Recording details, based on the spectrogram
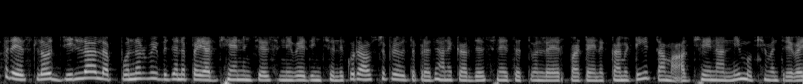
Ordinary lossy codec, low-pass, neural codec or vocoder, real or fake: Opus, 32 kbps; 3.6 kHz; codec, 16 kHz, 16 kbps, FunCodec, trained on LibriTTS, 50 frames a second; fake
